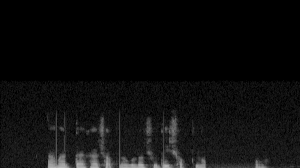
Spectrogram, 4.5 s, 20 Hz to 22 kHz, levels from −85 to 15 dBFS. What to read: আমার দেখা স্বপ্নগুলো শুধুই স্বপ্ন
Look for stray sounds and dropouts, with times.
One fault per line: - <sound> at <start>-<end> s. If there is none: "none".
none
